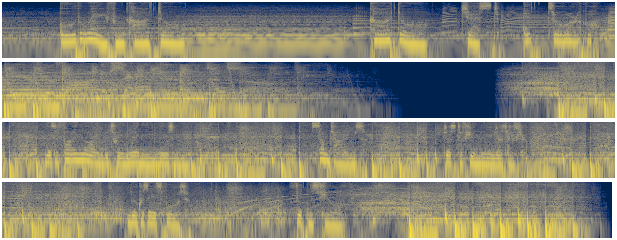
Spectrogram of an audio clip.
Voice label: female English with slight northern and undetectable accent; english and greek; voices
